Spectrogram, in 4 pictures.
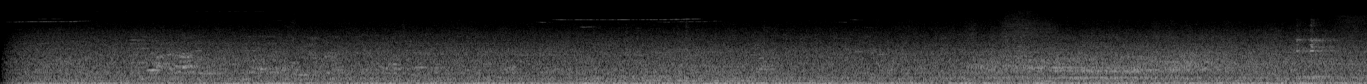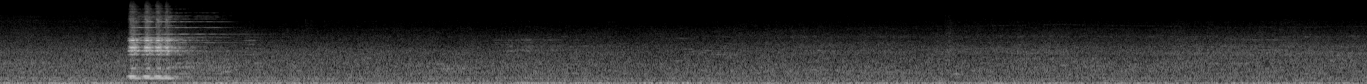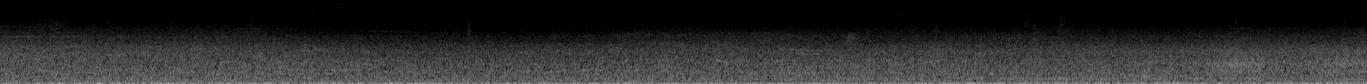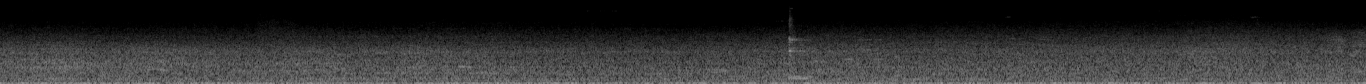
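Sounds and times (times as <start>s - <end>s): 
city traffic in Istanbul: 0.0s - 54.6s
car horns in Istanbul: 10.1s - 16.6s, 48.8s - 50.0s.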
